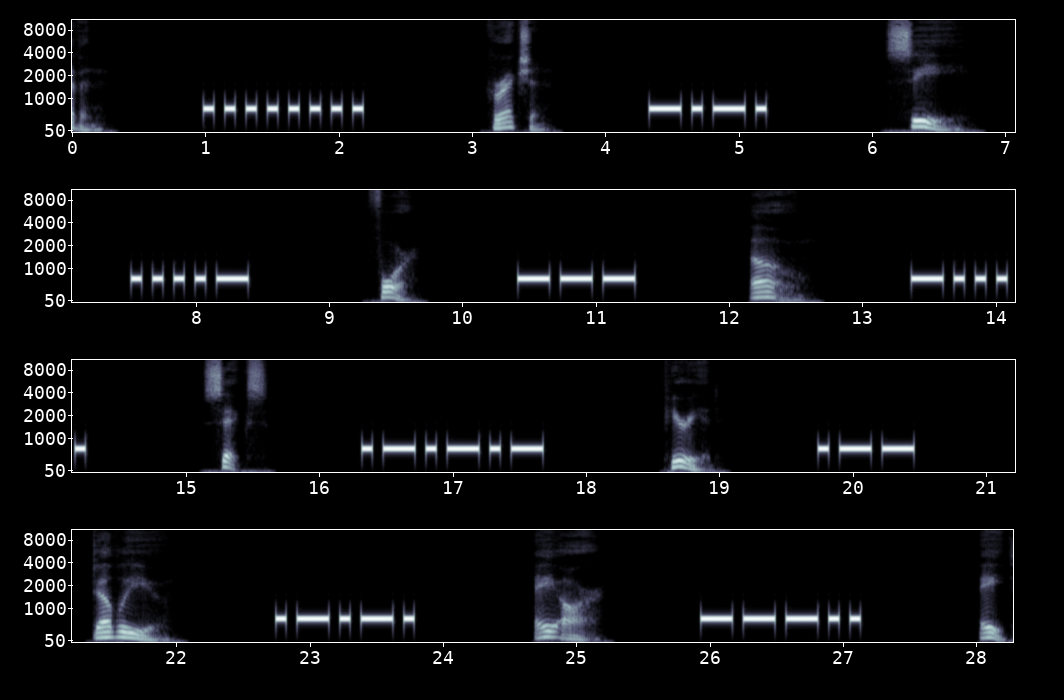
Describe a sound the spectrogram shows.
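Morse code beeps sound in quick short bursts of a steady tone.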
